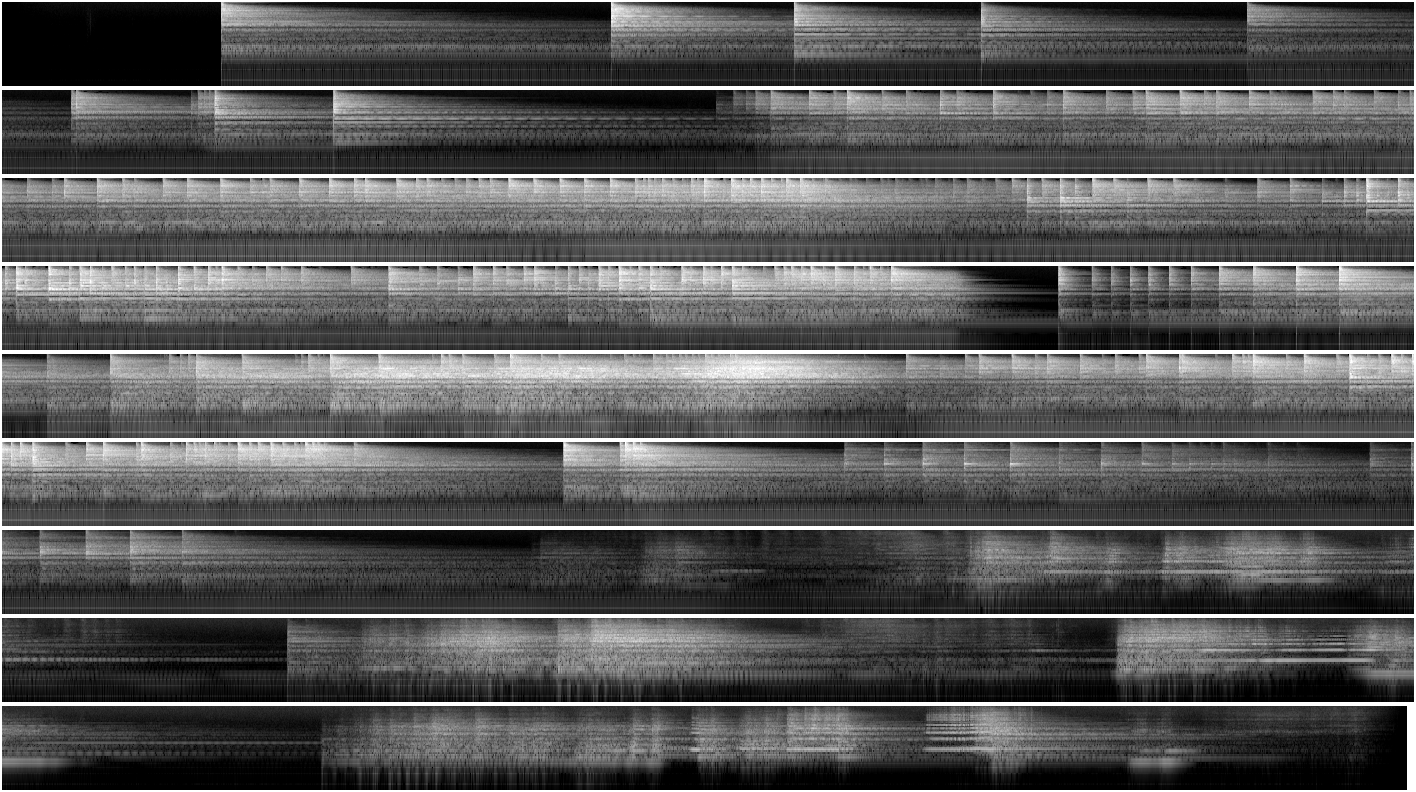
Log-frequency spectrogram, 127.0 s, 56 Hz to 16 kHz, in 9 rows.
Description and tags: Vintage cymbal from the 50s, 60s, 70s? I'm demo playing it. Mono recorded in a dry room (Q-Factory rehearsal space in Amsterdam) with Shure SM58 going into MOTU Ultralite MK3.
